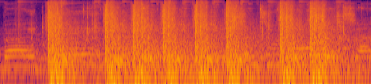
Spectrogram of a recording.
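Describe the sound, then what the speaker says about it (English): Greg's Reversed Fate gun in The First Descendant video game, firing in short repeated bursts, each a loud close volley of rapid shots separated by brief gaps, with no talk. "we just get that initial fire burst"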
